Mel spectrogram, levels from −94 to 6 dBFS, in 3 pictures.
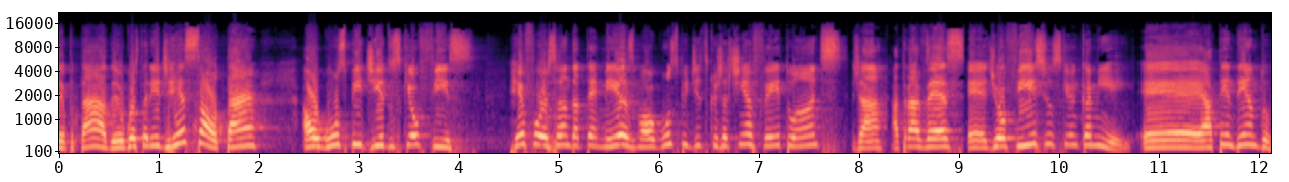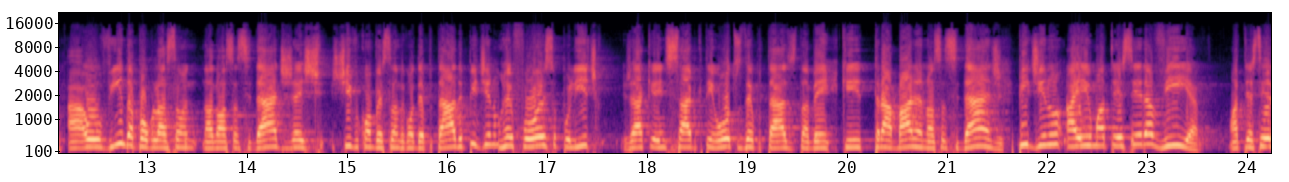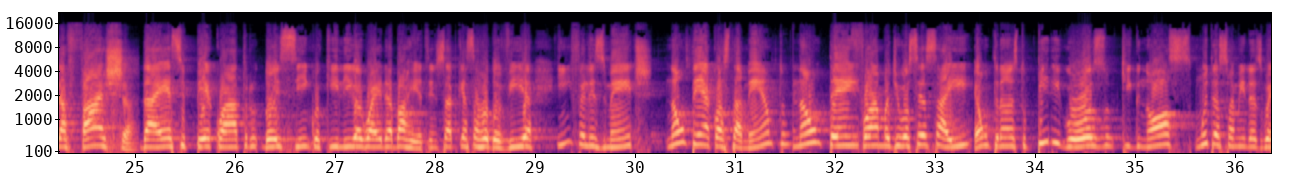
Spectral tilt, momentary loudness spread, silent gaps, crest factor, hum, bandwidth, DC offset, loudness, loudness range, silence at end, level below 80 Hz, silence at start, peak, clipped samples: -4 dB/octave; 8 LU; none; 10 dB; none; 15.5 kHz; under 0.1%; -11 LUFS; 3 LU; 0 s; -40 dBFS; 0 s; 0 dBFS; 0.2%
